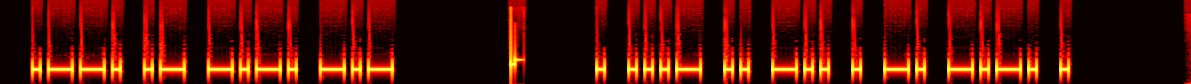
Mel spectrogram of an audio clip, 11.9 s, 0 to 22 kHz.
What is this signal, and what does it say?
Morse code, heard as a keyed tone, about 15 wpm, 700 Hz. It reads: PACK EVIDENCE
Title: Sentences from Top 1300 Words - New Word Drill Alt - 15wpm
